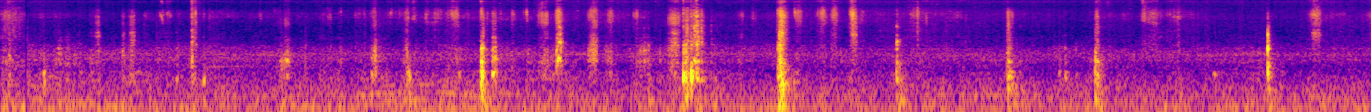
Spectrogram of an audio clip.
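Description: Scattered light clicks and knocks of a plastic tail light housing being slid into its slot and pressed onto its mounting hooks by gloved hands, about a dozen irregular taps with the loudest a little past the middle.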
